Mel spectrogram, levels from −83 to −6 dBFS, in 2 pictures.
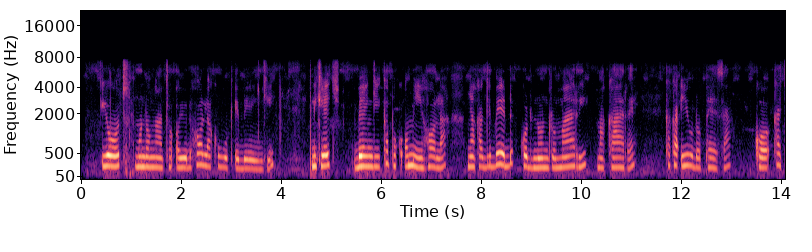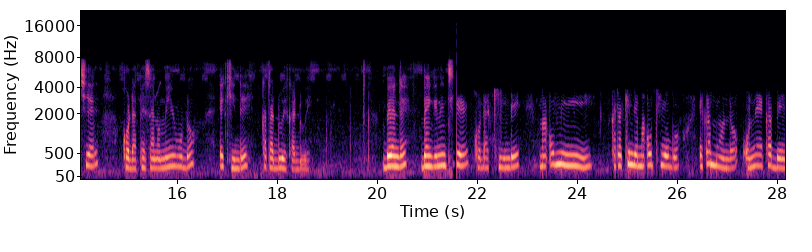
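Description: At 21.51 s there's a handover gap. The call hopped between networks, and for 80 ms no speech frames made it through. The speech fades out fast and sits in silence until 21.59 s, so whatever was said in that slice is just gone.

Straight after that, from 21.59 s to the end, comes a fallback to narrowband. Before this point the HD Voice (AMR-WB) link carries the higher band with only light codec damage. From here on there's nothing above 4 kHz, and the speech turns duller and rougher. That points to a low-rate narrowband codec, around 5.9 kbit/s.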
